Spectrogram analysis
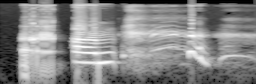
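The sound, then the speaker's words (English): A loud burp: one long, low, rough belch with a buzzing, throaty tone, set between short bursts of talk. “That was a burp. I don't know if the mic will pick it up. I'll do a better one though.”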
